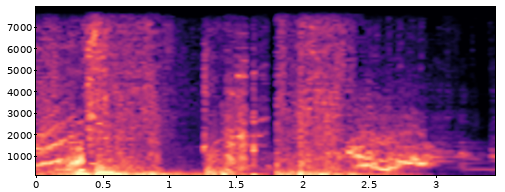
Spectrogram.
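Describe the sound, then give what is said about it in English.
A BFG weapon blast from a video game roars out as one loud, sustained crashing boom lasting about three seconds, then drops into a thinner ringing tail. “here's your birthday BFG blast.”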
